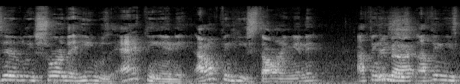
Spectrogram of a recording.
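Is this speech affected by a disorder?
No.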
